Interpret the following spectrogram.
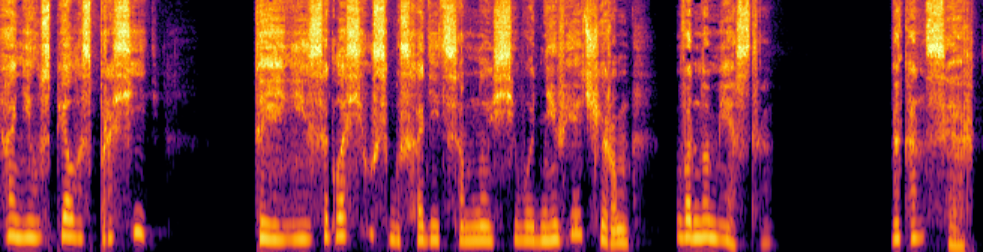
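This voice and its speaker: A man's voice: very high voice, expressive, normal speed, few pauses, no room sound, studio quality, voice pushed up, full character voice. A man voicing a small, timid egg-creature girl in a storybook reading, fretful and shy. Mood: shy whisper. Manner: fretful, then shy and hushed.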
